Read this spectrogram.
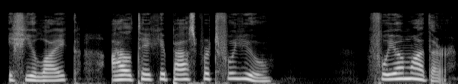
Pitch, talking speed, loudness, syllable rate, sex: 215 Hz, 155 wpm, -16 LUFS, 4.4 syllables/s, female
